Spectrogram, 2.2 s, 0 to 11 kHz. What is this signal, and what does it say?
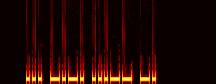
Morse code, heard as a keyed tone, about 40 wpm, 700 Hz. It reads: SC3N
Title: Call Signs - 40wpm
